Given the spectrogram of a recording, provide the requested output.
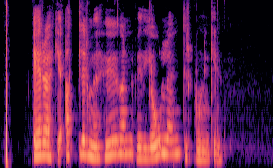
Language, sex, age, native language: Icelandic, female, 30-39, Icelandic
